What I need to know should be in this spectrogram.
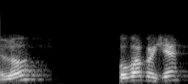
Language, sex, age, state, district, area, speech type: Assamese, male, 60+, Assam, Sivasagar, rural, conversation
